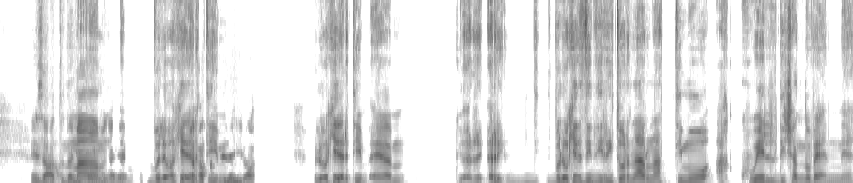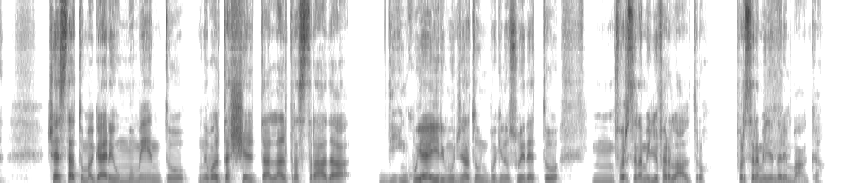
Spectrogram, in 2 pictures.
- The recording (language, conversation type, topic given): Italian, podcast, Come hai deciso di lasciare un lavoro sicuro per intraprendere qualcosa di incerto?
- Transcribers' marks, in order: unintelligible speech; tapping; "volevo" said as "voleo"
